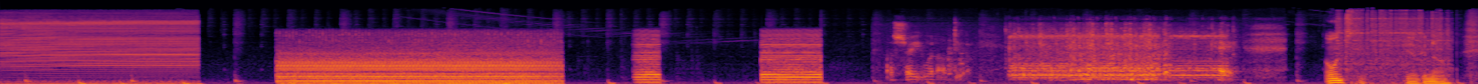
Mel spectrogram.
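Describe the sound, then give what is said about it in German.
A sewing machine runs in several loud bursts of steady motor whirring, some long and some brief, separated by short pauses and mixed with other buzzing electric device sounds, recorded in a studio. “Das Nähmaschinen-Tutorial war da auch mittendrin und bin gespannt, äh, wie er das verarbeitet hat.”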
